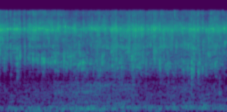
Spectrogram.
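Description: Steady gushing water pours continuously, like a running tap, while a kitten is washed, with no talking over it.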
